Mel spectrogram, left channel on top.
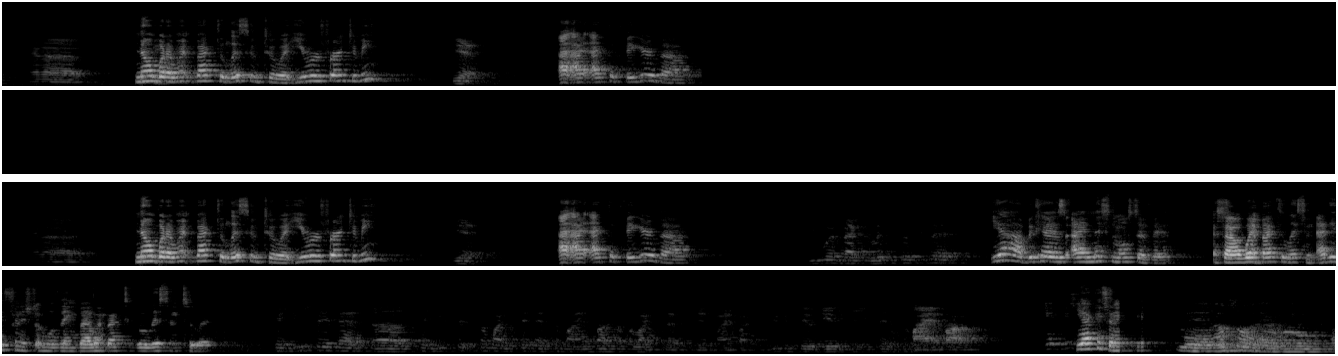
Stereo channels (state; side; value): drops out; left; at 6.9 s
